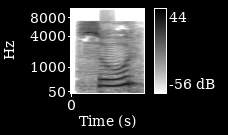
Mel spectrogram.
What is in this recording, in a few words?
"soor", Punjabi; ਸੂਰ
